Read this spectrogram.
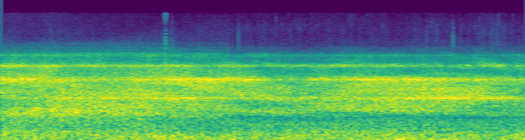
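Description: A jet engine roars with a loud, steady whine close by.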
